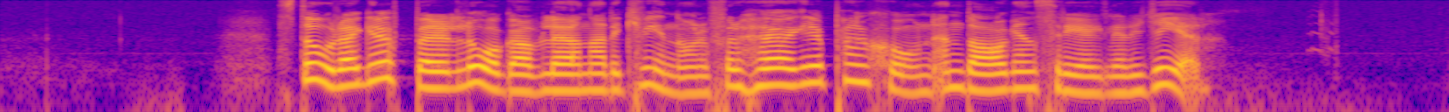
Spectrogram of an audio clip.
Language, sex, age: Swedish, female, 24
